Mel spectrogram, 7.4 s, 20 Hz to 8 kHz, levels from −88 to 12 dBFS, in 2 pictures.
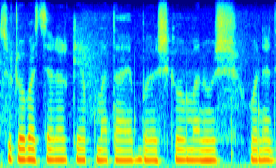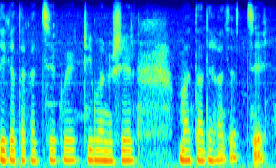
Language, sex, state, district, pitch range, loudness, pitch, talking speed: Bengali, female, Assam, Hailakandi, 175-180 Hz, -17 LUFS, 175 Hz, 115 wpm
